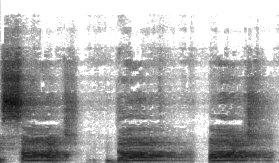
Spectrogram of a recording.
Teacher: इसका उच्चारण नाक और मुंह दोनों से किया जाता है। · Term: अनुनासिक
